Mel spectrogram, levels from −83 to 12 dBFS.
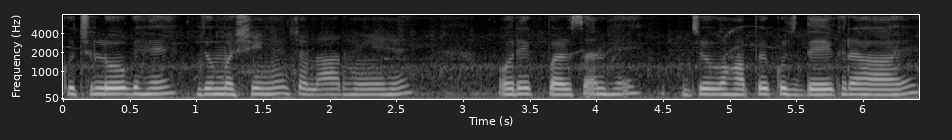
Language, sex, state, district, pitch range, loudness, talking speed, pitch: Hindi, female, Bihar, East Champaran, 190-210 Hz, -24 LUFS, 175 wpm, 200 Hz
